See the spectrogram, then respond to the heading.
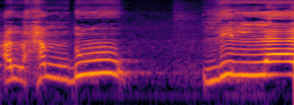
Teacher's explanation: یعنی ہلکا پڑھا جائے گا اللہ کو، لیٹر کو. حالانکہ اللہ جو عز و جل کا جو نام مبارک آتا ہے وہ تفخیم ہے. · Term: ترقیق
